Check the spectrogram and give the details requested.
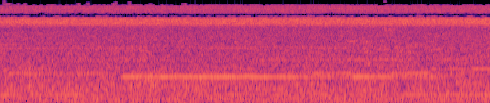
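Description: Steady hum of the Hankyu Kyo-train Garaku train at the platform, with a few faint held tones over an even noise.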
